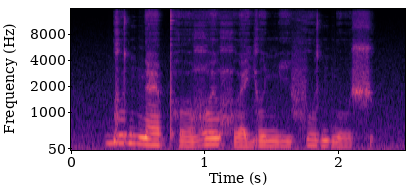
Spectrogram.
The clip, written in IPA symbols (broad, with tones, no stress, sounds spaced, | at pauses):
ɡ u˥ d n̪ æ˧ pʰ o˩ ʁʷ e˥ χʷ æ˩ j o˧ ɲ i˩ f u˧ d n̪ u˩ ʃ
